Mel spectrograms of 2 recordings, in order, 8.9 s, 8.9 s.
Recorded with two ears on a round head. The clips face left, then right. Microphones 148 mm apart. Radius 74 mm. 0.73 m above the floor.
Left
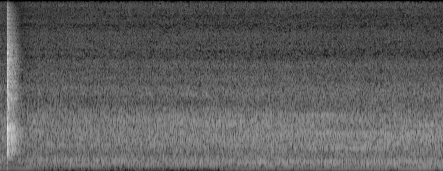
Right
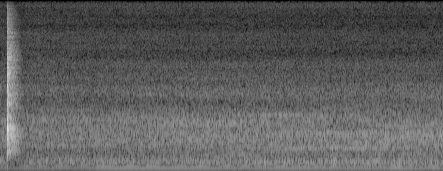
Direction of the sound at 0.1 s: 35° left (ahead or behind).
